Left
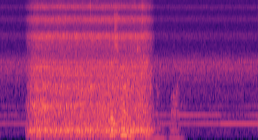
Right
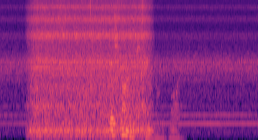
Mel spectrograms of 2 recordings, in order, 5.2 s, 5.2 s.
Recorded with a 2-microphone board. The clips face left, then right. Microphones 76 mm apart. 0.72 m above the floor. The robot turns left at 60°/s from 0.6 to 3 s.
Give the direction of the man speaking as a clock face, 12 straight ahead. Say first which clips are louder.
Left 1 dB; 4 o'clock.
